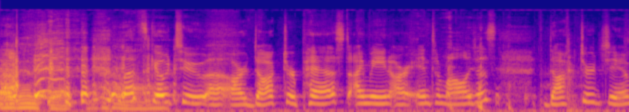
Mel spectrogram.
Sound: laughing

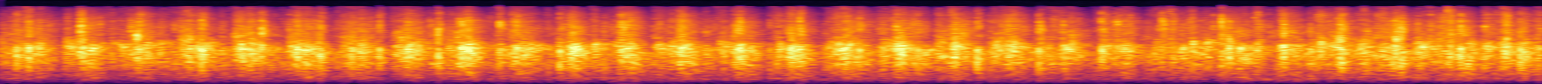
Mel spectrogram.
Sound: applause

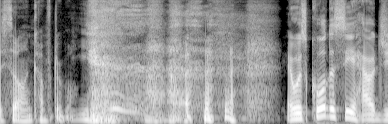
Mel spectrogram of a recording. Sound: both laughing

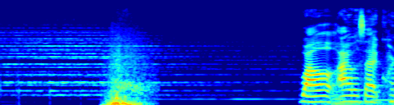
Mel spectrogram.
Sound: whooshing

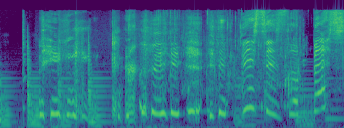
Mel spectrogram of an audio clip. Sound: giggles

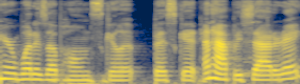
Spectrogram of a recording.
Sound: none

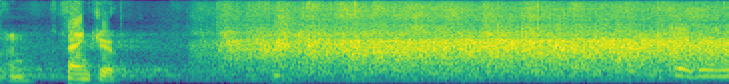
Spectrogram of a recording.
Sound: applause

